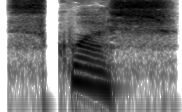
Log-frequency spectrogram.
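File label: "squash", French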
